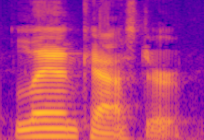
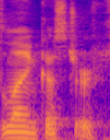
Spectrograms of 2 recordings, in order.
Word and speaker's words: Lancaster: Probably because they say it like this up north. Lancaster. – Yeah. – In the south, it's Lancaster. Sorry.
